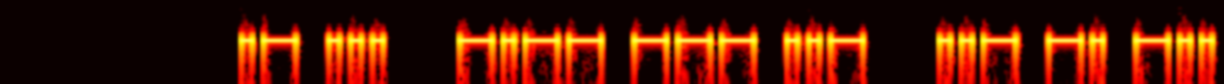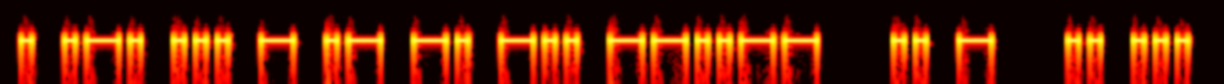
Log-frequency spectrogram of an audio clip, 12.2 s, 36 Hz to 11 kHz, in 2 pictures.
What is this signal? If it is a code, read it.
Morse code, heard as a keyed tone, about 23 wpm, 700 Hz. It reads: AS YOU UNDERSTAND, IT IS
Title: Sentences from Top 1000 Words - Review Part 5 - 22wpm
